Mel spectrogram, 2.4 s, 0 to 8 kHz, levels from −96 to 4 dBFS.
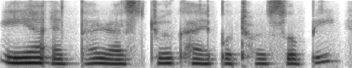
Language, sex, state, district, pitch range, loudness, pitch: Assamese, female, Assam, Kamrup Metropolitan, 200-230 Hz, -16 LUFS, 210 Hz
